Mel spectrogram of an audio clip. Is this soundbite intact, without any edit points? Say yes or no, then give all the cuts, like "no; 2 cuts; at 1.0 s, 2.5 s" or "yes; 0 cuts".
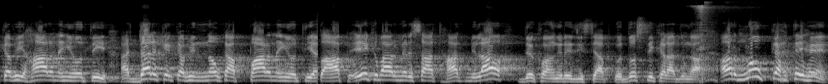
no; 1 cut; at 3.2 s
